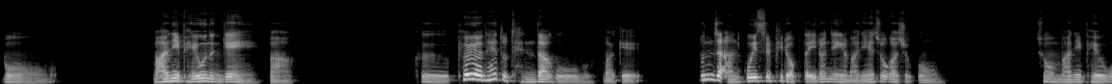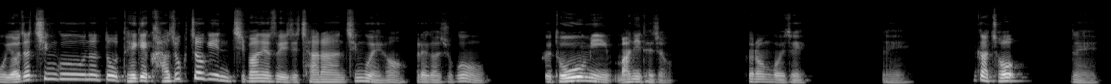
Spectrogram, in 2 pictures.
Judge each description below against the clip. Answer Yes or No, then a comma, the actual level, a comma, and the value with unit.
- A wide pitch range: Yes, wide, 7.4 semitones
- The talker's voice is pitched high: No, low, 115 Hz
